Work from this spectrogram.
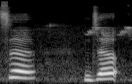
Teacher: जिभेचा दाताला स्पर्श कोणत्या शब्दाचा उच्चार करताना होतो तर ज ज उच्चार करताना आपली जीभ दाताला लागते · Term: दंत तालव्य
